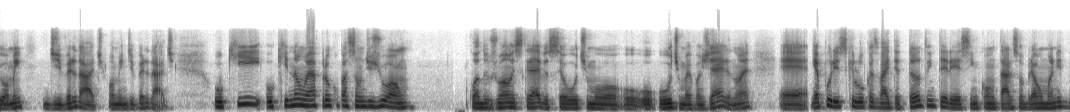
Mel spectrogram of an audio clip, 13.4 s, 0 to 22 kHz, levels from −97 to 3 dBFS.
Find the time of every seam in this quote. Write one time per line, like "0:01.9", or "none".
0:10.1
